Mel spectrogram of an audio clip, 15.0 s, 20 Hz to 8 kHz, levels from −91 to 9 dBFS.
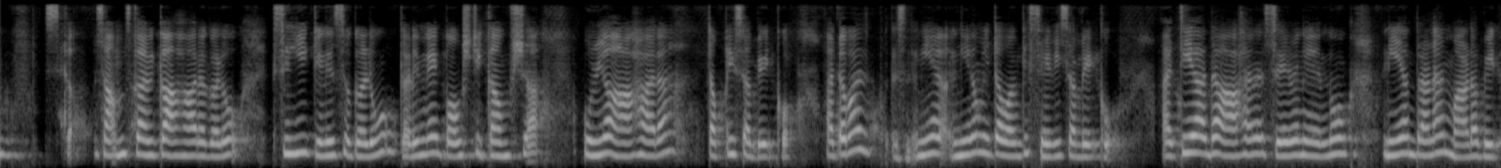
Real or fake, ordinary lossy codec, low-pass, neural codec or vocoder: fake; MP3, 48 kbps; 7.2 kHz; codec, 16 kHz, 1 kbps, FunCodec, trained on Chinese and English, 50 frames a second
